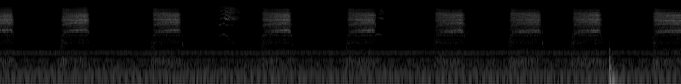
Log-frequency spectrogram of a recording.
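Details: Barn owl nestlings in a wild nest, playing with a still-living rat, repeat short rasping hisses roughly once a second, about eleven in a row, with one sharp knock and a constant low hum beneath.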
